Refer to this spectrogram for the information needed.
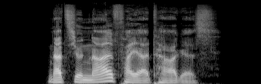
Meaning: genitive singular of Nationalfeiertag
- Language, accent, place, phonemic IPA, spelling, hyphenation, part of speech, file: German, Germany, Berlin, /nat͡si̯oˈnaːlˌfaɪ̯ɐtaːɡəs/, Nationalfeiertages, Na‧ti‧o‧nal‧fei‧er‧ta‧ges, noun, De-Nationalfeiertages.ogg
